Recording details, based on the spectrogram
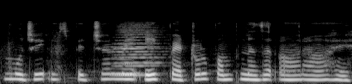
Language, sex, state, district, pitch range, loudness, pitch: Hindi, female, Chhattisgarh, Raipur, 220-240 Hz, -16 LUFS, 225 Hz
